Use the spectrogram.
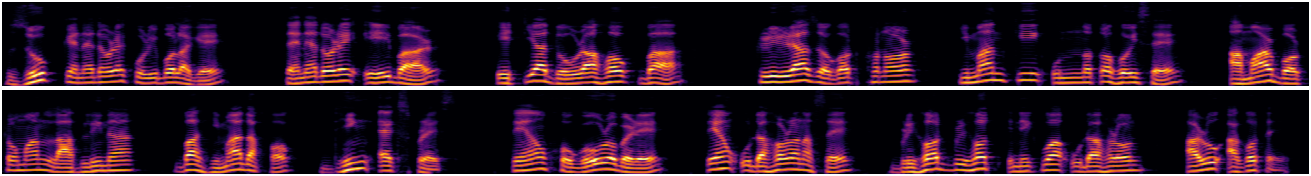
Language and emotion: Assamese, neutral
